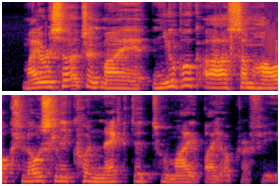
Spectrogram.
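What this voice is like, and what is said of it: German accent. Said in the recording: “As you already might have guessed from my accent, I come from Germany.”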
